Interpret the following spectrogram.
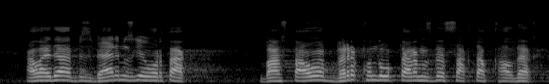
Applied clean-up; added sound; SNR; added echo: none; none; none; none.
